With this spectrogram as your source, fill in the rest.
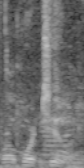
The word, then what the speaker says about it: Pourtout: How is it pronounced? Pourtout.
